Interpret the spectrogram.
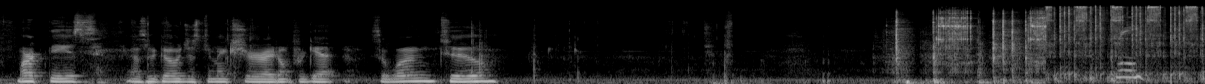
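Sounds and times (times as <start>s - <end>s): ratchet wrench clicking rapidly: 9.4s - 12.0s.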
